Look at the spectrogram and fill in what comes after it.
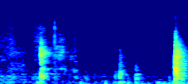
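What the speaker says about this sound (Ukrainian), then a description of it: "Цибулину та морквину також нарізаємо на ось такі половинки." A knife halving an onion and a carrot for vegetable stock, giving a few separate, fairly quiet chopping thuds against a board.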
